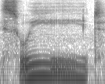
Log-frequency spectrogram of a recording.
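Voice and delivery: very quiet, drawn-out, whispery doll voice. Retelling how a doll whispers to a character: imitating a doll's quiet whisper. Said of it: "quiet and whispery".

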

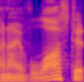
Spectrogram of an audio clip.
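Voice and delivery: ordinary delivery

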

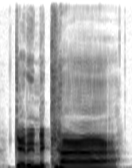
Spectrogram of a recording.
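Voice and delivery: attempted Philadelphia accent. Asked to try a Philly accent: attempted Philly accent. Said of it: "Could do a Philly accent then".

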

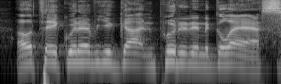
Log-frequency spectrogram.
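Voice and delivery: put-on very loud, slurred, drunk-sounding voice. Retelling how Nick ordered from a sweet old lady bartender, imitating Nick slurring. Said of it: "you're like slurring".

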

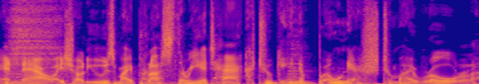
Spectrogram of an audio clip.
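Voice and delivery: menacing, threatening evil-villain voice. A game master demonstrates a villain reading off their stats, in a menacing villain voice. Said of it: "reads off their stats in a menacing way".

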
